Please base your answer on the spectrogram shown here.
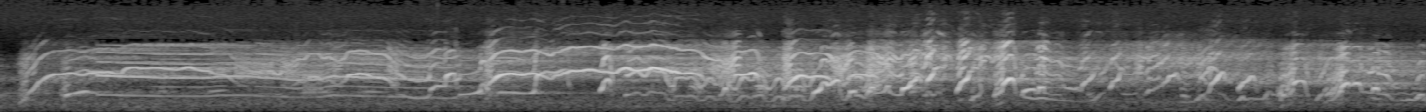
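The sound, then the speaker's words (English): Coyotes in Yellowstone howl in overlapping wavering, sliding high-pitched cries that build into a busy chorus of short yips and barks, alone without talk. “This is the sound of coyotes here at Yellowstone.”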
